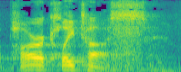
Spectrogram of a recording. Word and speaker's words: parakletos: But a parakletos. It's a long E. Parakletos.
